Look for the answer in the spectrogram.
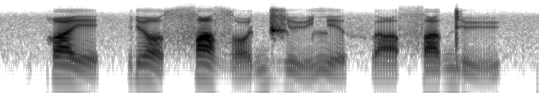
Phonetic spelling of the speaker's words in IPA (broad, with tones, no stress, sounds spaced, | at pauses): qʷ e˥˩ | ɾ y˥˩ sˤ ɐ˥˩ zˤ u˩˧ d͡ʒ y˧˩˧ lʲ ɘ˩ θ ɐ˩ sˤ ɘ˦˥ d y˧˩˧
